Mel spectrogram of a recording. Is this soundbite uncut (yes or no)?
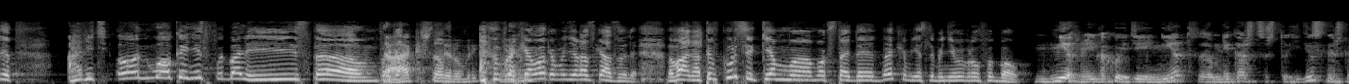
no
